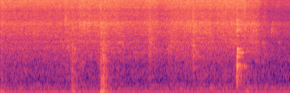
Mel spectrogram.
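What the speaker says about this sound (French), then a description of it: "Je vais mélanger avec les pâtes." Food being stirred together with pasta in a pan, with a low steady hiss and sizzle throughout and a few soft scraping knocks and clinks, one louder at the start and another near the end, no talking.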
